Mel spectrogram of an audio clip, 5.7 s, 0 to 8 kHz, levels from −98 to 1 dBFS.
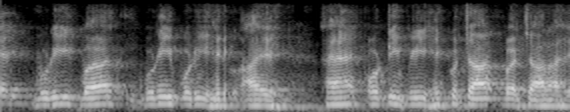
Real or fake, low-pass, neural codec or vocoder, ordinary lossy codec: fake; 7.2 kHz; codec, 24 kHz, 3 kbps, HILCodec; none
